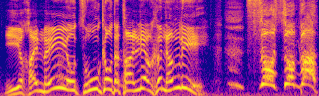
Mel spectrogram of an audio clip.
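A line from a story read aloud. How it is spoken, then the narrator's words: Roar. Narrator (Chinese): 哈利咆哮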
